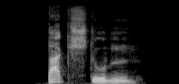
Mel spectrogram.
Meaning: plural of Backstube
- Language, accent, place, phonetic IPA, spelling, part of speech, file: German, Germany, Berlin, [ˈbakˌʃtuːbn̩], Backstuben, noun, De-Backstuben.ogg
